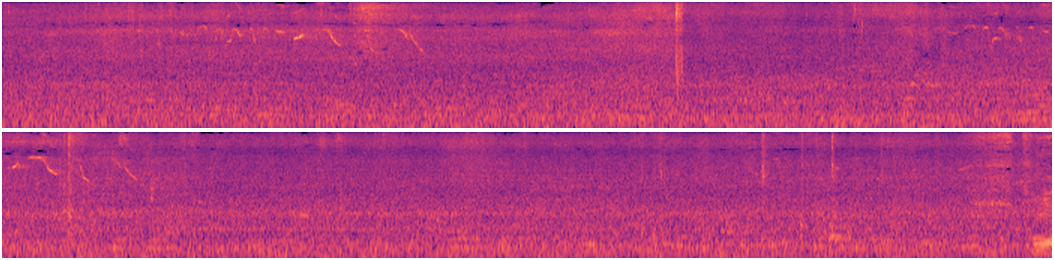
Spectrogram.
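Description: Steady ambience of a busy city square: a continuous hum of bus and car traffic mixed with a murmur of distant crowd voices.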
